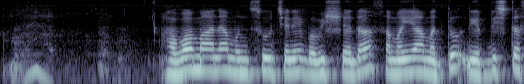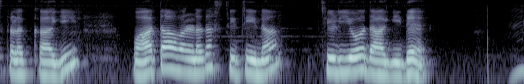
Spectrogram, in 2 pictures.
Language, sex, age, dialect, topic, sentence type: Kannada, female, 18-24, Mysore Kannada, agriculture, statement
